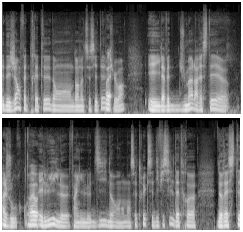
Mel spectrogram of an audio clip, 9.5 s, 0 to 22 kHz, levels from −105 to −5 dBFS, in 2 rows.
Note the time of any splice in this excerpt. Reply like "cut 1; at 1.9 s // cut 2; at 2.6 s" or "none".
cut 1; at 5.5 s // cut 2; at 7.1 s

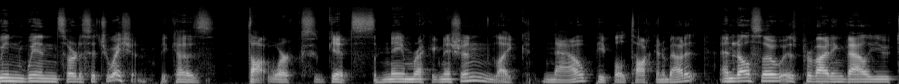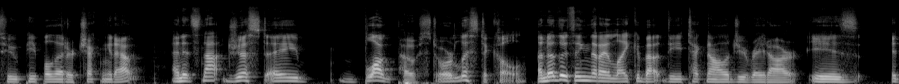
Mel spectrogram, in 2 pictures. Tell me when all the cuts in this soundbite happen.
none

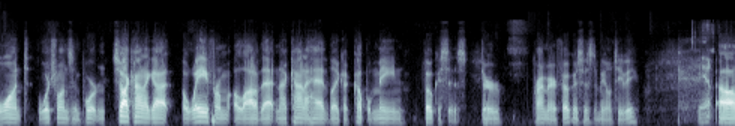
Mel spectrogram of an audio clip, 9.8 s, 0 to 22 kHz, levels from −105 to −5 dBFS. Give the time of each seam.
cut 1; at 1.4 s // cut 2; at 6.4 s

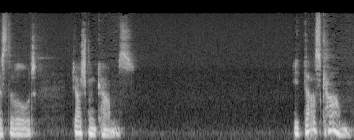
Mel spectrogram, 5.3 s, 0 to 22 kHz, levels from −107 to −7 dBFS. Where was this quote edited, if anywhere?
cut 1; at 0.9 s

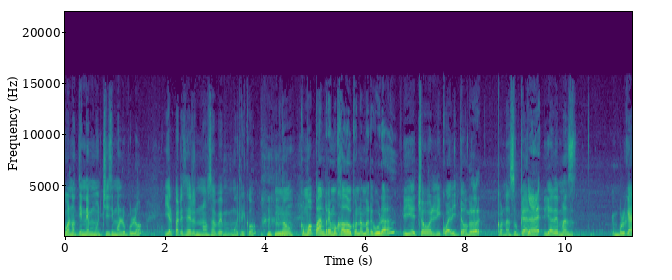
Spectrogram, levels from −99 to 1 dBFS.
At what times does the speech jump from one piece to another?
none

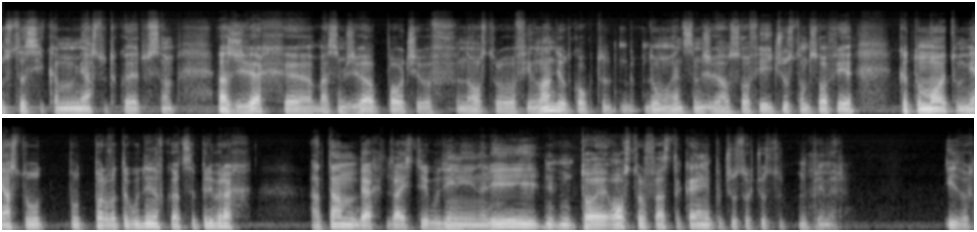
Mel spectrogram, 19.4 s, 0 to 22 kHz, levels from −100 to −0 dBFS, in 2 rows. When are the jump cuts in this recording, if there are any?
cut 1; at 17.6 s

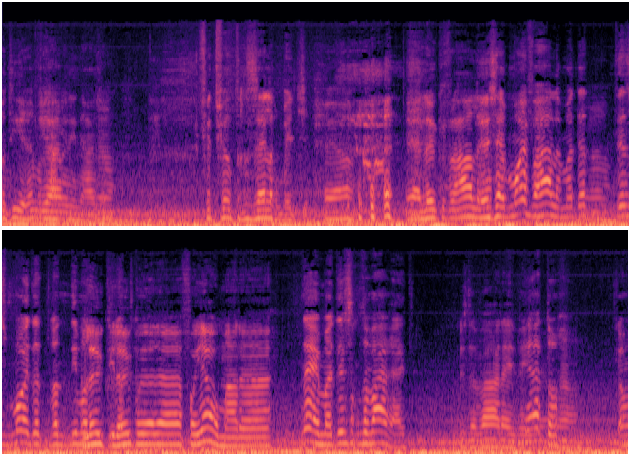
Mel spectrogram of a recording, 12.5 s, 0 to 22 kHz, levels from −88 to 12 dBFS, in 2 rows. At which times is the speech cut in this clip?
cut 1; at 7.6 s

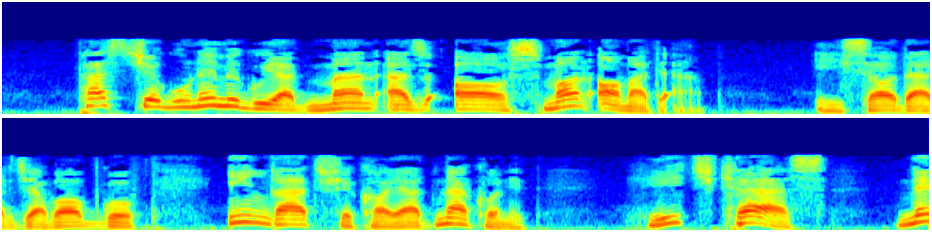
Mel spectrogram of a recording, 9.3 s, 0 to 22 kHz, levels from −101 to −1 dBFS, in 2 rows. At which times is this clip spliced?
none

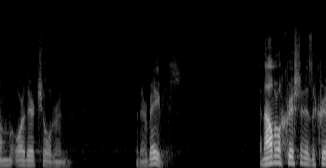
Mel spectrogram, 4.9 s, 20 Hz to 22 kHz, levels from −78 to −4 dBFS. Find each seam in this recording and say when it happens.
cut 1; at 3.8 s

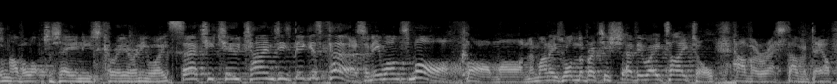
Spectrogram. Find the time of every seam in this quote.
cut 1; at 1.7 s

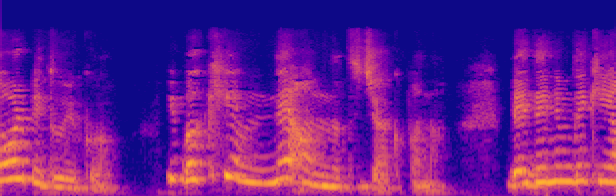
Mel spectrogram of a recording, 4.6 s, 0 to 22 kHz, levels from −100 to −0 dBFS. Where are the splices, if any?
cut 1; at 1.2 s

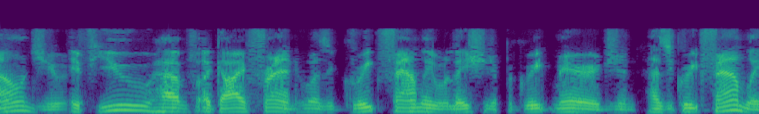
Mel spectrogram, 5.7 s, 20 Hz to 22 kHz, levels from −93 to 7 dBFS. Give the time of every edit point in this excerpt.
none

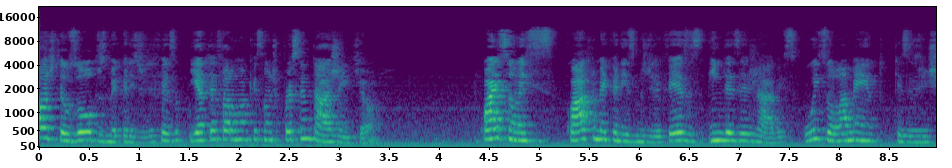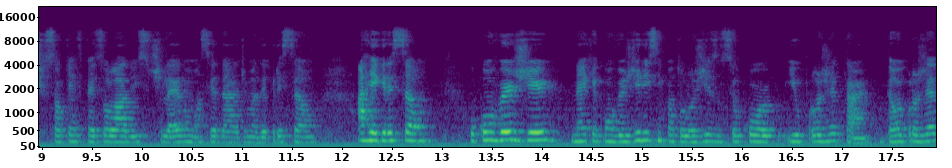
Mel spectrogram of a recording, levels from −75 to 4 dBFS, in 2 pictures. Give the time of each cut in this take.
cut 1; at 1.5 s

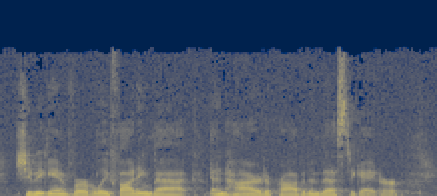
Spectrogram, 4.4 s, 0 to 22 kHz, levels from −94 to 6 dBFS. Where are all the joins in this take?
cut 1; at 2.1 s

